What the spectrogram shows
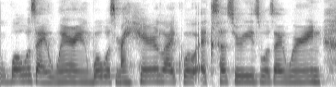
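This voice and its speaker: A woman with an American accent speaks very fast at a fairly high pitch. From US South, Charlotte, North Carolina. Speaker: designer and model. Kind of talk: casual interview chat. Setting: podcast in a store.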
